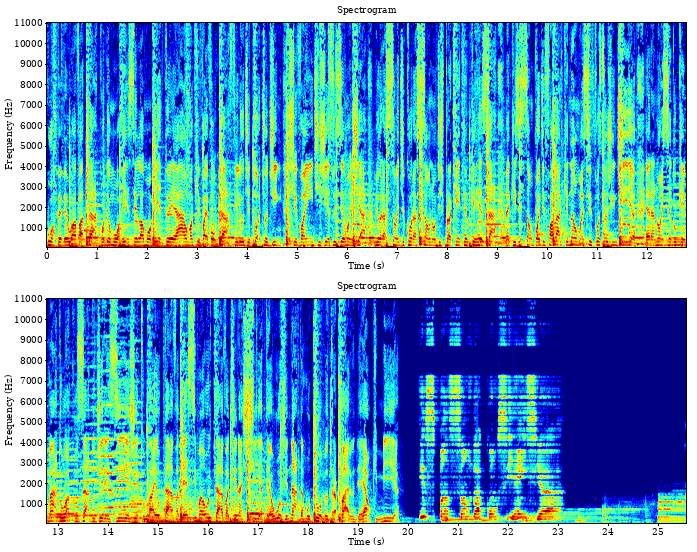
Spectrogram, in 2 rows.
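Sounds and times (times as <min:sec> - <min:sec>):
dense rap beat with heavy bass: 0:00.0 - 0:11.8, 0:14.7 - 0:18.9
person rapping with a rapid rhythmic vocal flow: 0:00.0 - 0:23.1
speech: 0:00.0 - 0:23.2.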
